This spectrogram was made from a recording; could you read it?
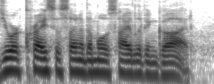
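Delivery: plain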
